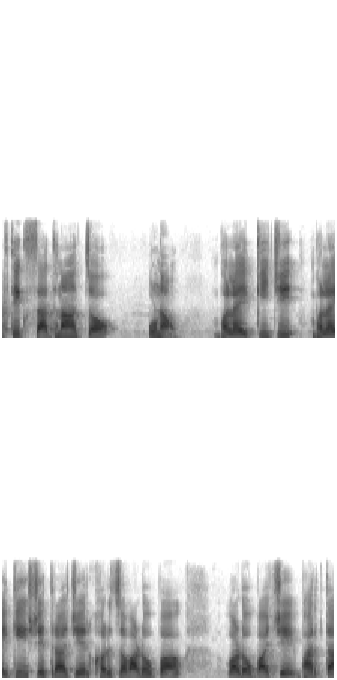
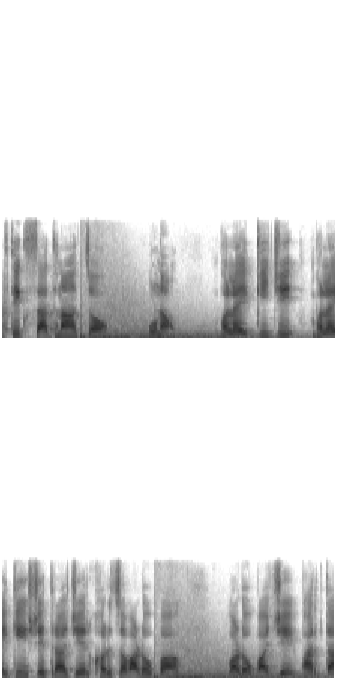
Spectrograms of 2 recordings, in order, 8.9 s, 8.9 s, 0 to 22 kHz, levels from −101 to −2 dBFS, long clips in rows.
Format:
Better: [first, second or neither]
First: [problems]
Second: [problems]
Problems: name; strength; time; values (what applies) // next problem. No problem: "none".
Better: first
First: none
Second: background sound (Boom); 12 dB below the speech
